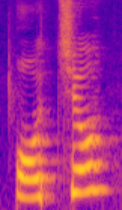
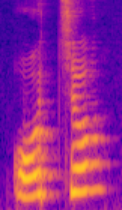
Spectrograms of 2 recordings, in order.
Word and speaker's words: ocho: 8 is ocho. This is the ch sound, a very soft ch sound, ocho.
